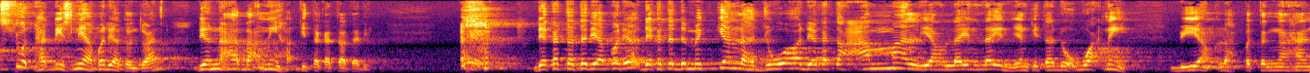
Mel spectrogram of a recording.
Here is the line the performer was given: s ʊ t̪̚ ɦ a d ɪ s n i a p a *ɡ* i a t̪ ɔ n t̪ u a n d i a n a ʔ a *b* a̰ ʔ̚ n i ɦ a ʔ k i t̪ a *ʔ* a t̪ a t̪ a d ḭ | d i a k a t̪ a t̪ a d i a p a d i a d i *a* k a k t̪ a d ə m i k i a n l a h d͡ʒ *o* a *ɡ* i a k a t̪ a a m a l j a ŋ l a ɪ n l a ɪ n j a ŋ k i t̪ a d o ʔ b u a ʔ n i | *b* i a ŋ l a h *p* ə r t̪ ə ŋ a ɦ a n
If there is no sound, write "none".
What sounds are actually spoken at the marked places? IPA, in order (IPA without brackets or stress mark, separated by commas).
d, b, k, a, u, d, b, p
